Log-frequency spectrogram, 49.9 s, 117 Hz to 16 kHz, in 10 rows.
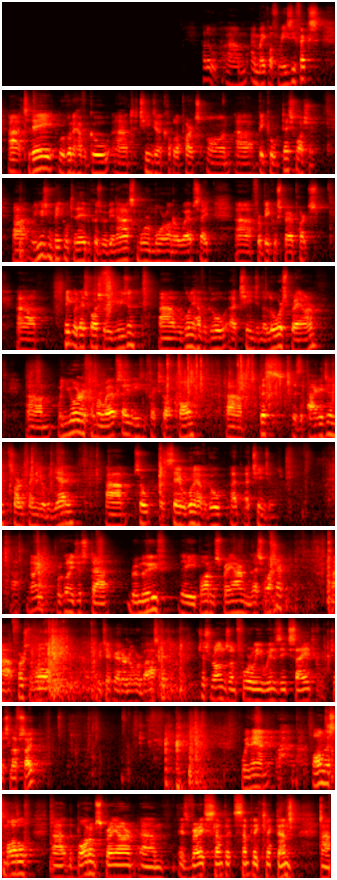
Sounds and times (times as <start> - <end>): Speech: 3.1 - 19.8, 20.4 - 29.2, 30.2 - 40.6, 43.6 - 49.8.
